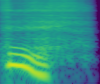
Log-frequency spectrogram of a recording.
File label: think, kr; Siegfried; kings raid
